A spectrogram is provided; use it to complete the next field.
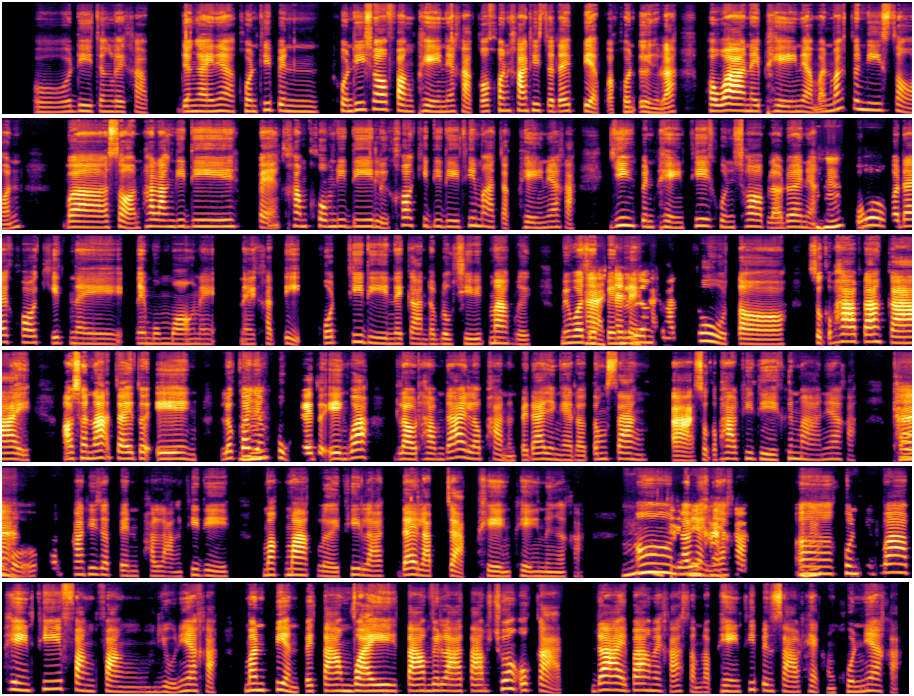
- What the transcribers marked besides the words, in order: tapping
- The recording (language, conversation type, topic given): Thai, podcast, เพลงอะไรที่คุณรู้สึกว่าเป็นเพลงประกอบชีวิตของคุณ?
